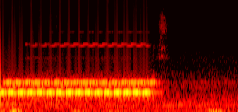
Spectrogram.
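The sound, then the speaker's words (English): A telephone rings with a steady, trilling electronic tone that runs for about two seconds, then cuts off abruptly, leaving only a faint low rumble. “You have it on. It won't ring.”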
